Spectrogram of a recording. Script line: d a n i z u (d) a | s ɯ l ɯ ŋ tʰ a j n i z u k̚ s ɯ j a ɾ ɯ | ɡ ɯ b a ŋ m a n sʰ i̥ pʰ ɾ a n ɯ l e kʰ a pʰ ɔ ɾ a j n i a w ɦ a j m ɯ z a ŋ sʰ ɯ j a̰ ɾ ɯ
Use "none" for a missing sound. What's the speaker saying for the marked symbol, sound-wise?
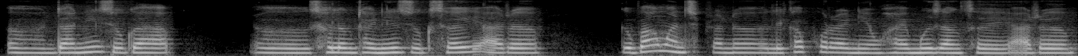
ɡ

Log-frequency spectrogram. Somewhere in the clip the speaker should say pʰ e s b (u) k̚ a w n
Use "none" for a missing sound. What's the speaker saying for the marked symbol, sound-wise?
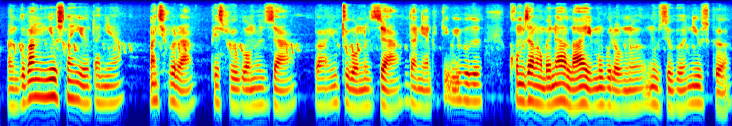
u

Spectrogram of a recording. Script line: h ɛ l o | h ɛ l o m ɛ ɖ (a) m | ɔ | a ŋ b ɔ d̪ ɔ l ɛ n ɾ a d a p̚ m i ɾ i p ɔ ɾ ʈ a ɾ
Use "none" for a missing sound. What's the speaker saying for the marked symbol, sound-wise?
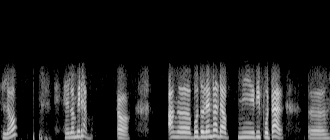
a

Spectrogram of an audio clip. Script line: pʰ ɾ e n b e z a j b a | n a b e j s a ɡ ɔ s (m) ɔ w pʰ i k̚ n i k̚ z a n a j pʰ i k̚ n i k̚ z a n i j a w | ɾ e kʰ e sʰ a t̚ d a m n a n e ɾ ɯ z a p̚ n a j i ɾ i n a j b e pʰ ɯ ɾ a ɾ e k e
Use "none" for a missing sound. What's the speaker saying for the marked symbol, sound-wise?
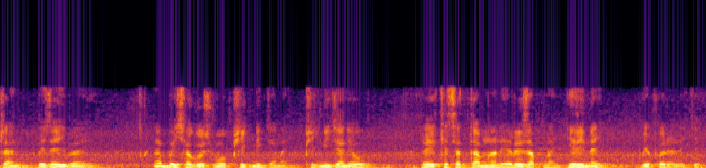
m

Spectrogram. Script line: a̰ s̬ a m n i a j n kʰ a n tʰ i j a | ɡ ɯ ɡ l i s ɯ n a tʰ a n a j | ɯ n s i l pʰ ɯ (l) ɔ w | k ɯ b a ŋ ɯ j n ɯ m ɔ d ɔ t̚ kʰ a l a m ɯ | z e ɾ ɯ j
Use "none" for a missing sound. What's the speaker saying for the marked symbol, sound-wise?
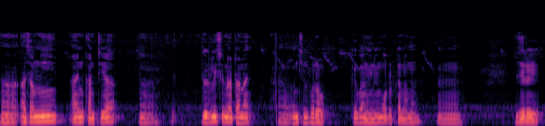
ɾ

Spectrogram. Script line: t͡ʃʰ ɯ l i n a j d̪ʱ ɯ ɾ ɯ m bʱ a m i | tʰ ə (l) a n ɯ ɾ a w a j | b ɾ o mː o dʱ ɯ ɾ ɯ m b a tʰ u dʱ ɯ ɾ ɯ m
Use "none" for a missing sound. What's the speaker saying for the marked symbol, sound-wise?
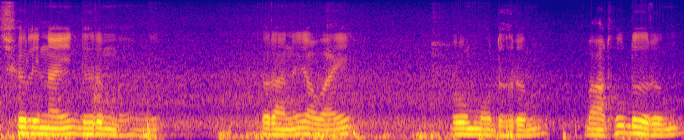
ɾ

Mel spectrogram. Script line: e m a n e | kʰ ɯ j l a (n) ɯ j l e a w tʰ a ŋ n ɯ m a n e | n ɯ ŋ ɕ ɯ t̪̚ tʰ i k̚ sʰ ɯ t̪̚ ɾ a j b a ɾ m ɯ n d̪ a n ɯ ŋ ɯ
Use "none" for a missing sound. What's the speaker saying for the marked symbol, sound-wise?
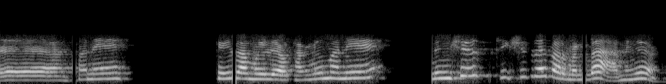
m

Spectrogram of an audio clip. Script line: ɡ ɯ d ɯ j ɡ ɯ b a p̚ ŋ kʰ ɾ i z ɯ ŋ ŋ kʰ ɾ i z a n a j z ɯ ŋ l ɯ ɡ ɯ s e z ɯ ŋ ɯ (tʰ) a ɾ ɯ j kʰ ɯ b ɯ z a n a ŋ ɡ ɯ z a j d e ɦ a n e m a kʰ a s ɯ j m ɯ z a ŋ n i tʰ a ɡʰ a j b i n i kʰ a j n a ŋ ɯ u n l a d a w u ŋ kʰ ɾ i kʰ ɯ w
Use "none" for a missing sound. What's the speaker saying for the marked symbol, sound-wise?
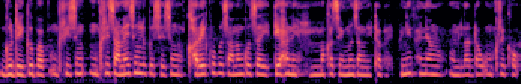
kʰ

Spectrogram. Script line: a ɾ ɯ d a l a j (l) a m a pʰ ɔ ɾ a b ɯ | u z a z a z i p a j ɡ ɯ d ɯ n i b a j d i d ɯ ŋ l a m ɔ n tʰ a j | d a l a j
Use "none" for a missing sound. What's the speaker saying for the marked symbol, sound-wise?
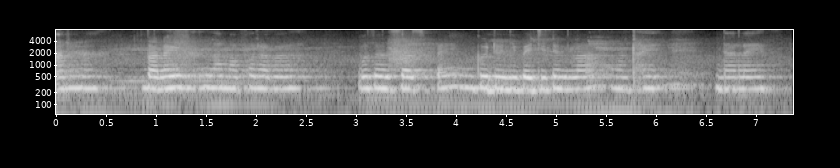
l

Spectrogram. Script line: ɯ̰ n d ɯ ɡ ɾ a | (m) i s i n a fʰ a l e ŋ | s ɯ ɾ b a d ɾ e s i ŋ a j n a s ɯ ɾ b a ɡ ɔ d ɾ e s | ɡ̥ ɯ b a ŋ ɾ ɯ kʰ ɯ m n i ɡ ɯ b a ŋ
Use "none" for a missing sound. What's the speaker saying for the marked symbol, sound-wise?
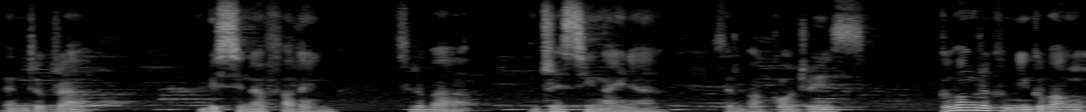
b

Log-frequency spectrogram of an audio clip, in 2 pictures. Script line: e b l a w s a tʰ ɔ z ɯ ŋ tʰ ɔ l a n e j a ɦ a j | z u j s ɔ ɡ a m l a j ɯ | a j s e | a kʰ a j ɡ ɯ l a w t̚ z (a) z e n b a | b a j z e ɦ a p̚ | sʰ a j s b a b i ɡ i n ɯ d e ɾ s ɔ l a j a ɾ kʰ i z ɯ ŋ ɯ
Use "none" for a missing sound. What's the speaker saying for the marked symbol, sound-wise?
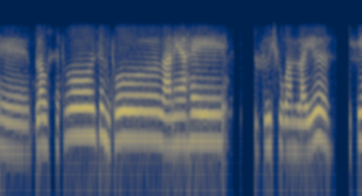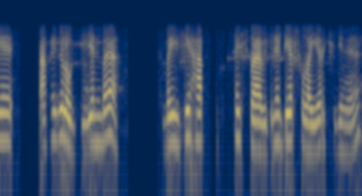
i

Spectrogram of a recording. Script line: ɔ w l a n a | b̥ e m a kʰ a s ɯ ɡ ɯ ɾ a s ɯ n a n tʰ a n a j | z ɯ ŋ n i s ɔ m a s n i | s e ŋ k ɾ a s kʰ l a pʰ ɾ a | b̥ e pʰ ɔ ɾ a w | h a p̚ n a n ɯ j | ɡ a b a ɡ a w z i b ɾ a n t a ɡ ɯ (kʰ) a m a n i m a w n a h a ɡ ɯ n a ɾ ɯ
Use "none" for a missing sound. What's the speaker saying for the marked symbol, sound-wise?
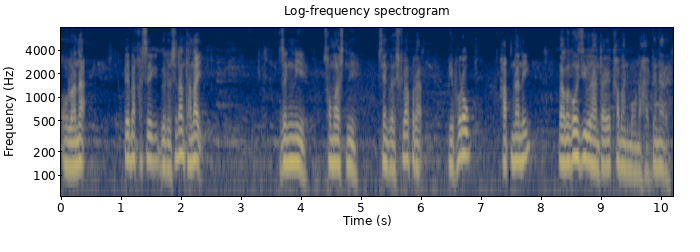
kʰ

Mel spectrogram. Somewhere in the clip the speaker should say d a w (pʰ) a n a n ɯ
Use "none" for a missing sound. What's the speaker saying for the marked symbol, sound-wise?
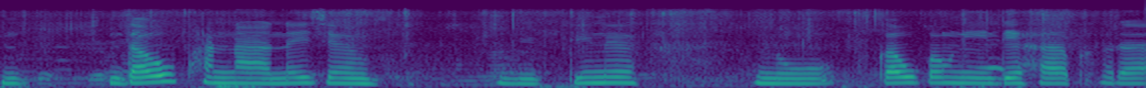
pʰ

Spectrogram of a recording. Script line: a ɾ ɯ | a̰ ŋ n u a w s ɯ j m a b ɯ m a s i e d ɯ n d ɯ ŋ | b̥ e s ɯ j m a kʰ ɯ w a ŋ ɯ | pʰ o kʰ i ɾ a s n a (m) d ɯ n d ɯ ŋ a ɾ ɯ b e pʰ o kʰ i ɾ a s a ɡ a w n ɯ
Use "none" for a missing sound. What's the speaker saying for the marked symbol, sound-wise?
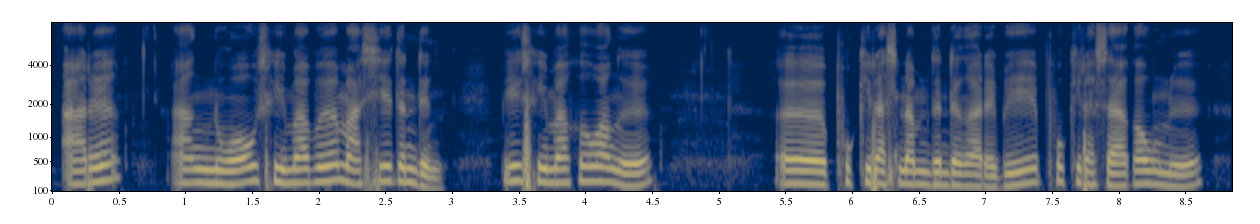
m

